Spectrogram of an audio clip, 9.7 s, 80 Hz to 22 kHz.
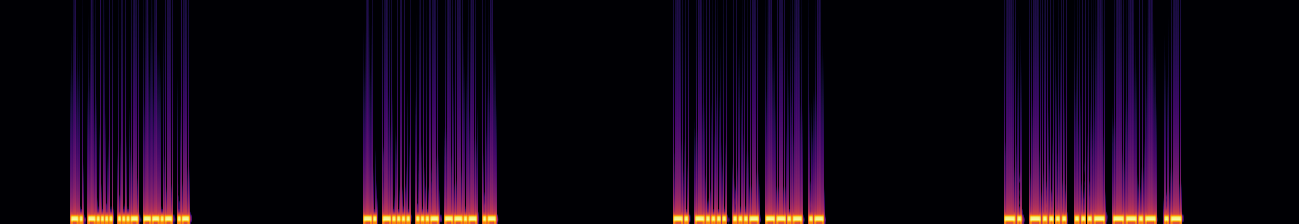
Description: Morse code, heard as a keyed tone, about 61 wpm, 700 Hz. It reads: N6VQA N6VQA N6VQA N6VQA
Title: Speed Racing - USA 1x3 Call Signs 50wpm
